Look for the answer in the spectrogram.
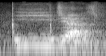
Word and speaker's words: İcaz: İcaz. İcaz. Bu çok önemli bir telaffuz gerektiriyor. İcaz.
